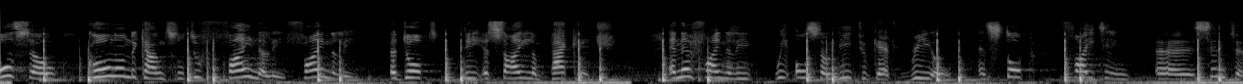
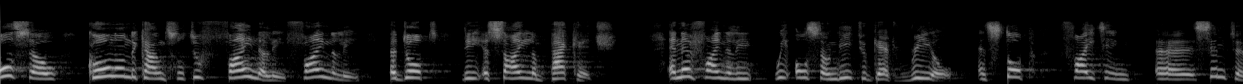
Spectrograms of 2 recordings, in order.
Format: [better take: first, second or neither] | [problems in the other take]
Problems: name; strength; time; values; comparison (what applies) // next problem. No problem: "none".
second | background sound (Car); 1 dB above the speech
